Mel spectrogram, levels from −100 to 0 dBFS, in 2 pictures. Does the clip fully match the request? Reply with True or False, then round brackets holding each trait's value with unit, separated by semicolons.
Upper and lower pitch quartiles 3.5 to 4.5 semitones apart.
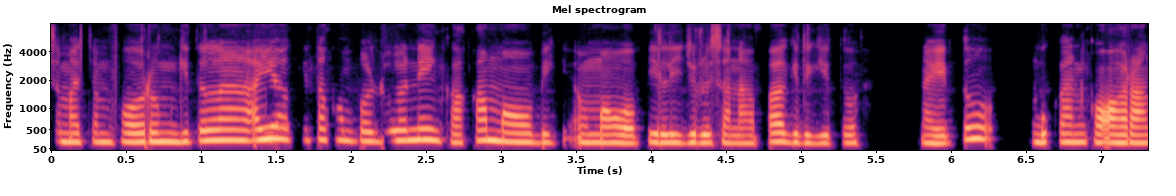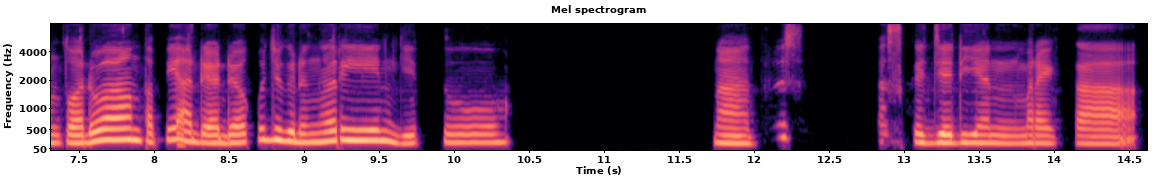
True (3.8 semitones)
